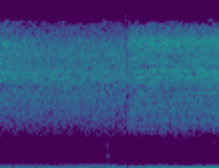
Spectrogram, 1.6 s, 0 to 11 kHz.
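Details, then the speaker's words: 2006 Kia Sedona 3.8L V6, head gaskets blown at highway speed after heater hose T-fitting broke: steady hiss of air and mist over cranking hum from adjacent cylinder during fluid-added compression test; gasket blown between cylinders. "we got this cylinder sealed, and we're blowing mist up out of the adjacent one. So that's telling me that the head gasket is blown between cylinders."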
